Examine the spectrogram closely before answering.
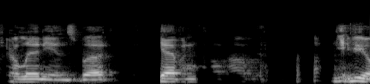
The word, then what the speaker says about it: Carolinians: affect many South Carolina carolinans. Is that how you say it, R? Is it Carolans? No, South Carolinians, but Kevin, I'll give you a break.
